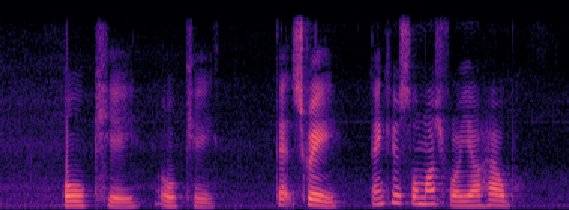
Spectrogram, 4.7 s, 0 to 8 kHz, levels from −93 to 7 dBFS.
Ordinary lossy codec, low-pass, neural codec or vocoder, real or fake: none; 7.2 kHz; none; real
